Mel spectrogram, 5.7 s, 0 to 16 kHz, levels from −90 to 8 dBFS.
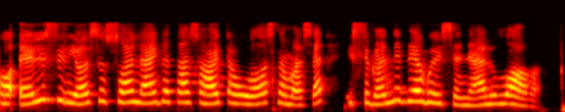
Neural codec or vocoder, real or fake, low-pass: codec, 16 kHz, 2 kbps, X-Codec, HuBERT features, trained on general audio; fake; 7.2 kHz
